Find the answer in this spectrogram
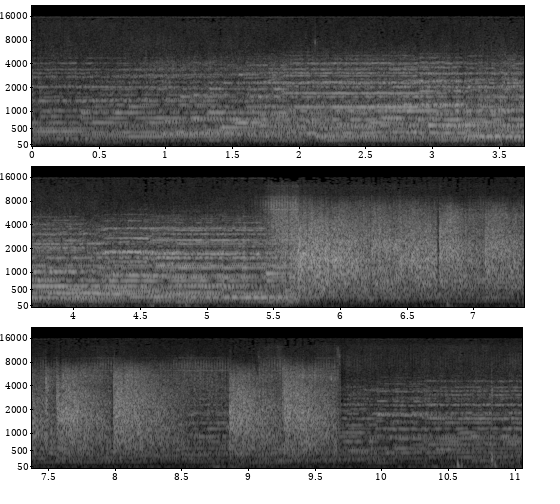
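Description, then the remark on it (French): A volley of sharp gunshots, roughly seven or eight close together, bursts out after a sustained ringing tone and ends abruptly. No one speaks. “ouvre la porte après des coups de feu.”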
